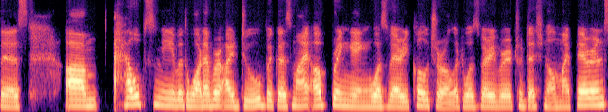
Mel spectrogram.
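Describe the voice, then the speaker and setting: A woman with an Indian accent speaks at a fairly slow pace and medium pitch, with ordinary pitch variation, in a dry, close sound with no echo over a quiet background. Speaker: Ayurvedic doctor. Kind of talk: interview. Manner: hesitant, many fillers.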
